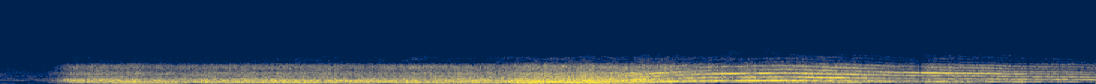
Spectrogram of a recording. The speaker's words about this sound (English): Threading their way at breakneck speed through the narrow streets around the waterfront, the police car follows the fleeing sedan. So fast is the pace of the police car, it smashes into the rear fender of the sedan before it can be stopped.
